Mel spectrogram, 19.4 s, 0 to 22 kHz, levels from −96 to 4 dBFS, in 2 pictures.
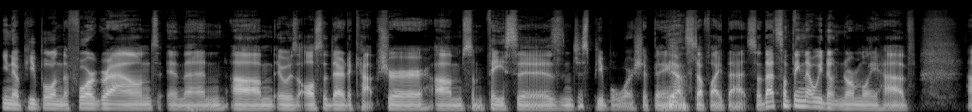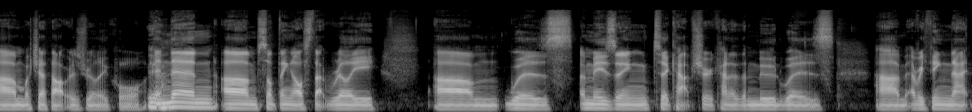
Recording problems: none

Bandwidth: 15.5 kHz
